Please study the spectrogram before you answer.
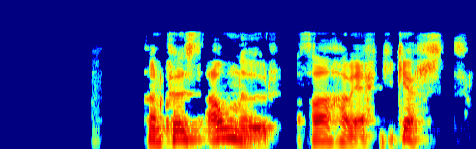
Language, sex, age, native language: Icelandic, male, 40-49, Icelandic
